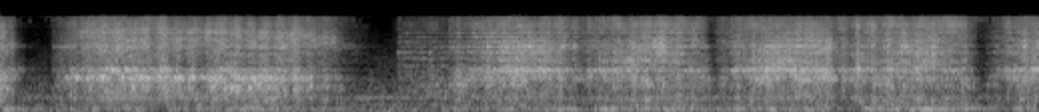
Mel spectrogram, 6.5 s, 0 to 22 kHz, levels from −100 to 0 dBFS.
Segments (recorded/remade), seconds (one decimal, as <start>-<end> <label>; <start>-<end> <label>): 0.0-2.3 remade; 2.3-3.3 recorded; 3.3-6.5 remade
